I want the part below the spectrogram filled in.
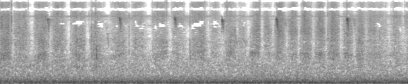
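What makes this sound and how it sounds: Fingers drag and rake through the wet pile of a small, foamy shag-pile fabric doormat, leaving streaks in it. A steady, low, rumbling scratch and rub continues throughout, with faint brighter scraping flicks as the strokes repeat.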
